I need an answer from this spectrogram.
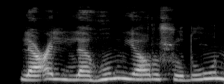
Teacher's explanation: یرشدون میں را ساکن سے پہلے یا پر زبر ہے تو یہاں پر را کو پر کریں گے یعنی موٹا کر کے پڑھیں گے · میم ساکن میں غنہ نہیں کریں گے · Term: اظہار شفوی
